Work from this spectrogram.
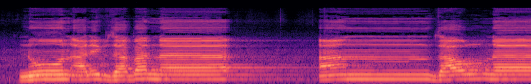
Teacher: نون کو ایک الف کی مقدار کھینچ کر پڑھیں گے۔ نون الف زبر نا، انذرنا۔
